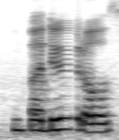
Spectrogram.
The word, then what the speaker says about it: Vadooodles: And so I was like, doodles rhymes with noodles. And then I just put a VA in front of it because. And so I put Vadooodles, and that's what it became.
